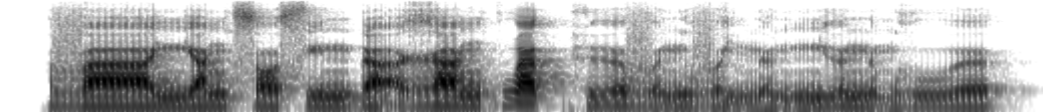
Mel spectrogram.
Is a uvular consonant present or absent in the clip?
absent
